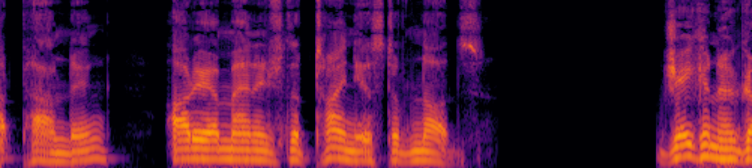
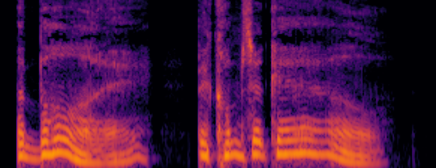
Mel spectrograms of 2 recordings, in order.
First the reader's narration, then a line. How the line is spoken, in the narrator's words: he murmured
